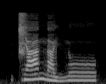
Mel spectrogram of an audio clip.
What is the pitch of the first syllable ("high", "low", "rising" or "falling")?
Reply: rising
